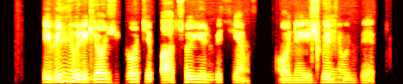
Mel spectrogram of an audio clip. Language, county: Lithuanian, Alytus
